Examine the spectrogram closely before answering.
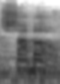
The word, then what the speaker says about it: Sabo: Got Gia Miller, got Tommy Dreamer, got Dave LaGreca, and then we have Snake Sambo, or Sabo, that's how you say it.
